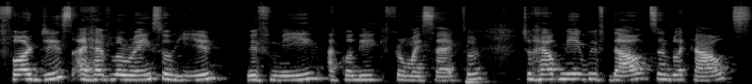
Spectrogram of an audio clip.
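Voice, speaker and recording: Speaking with a Brazilian Portuguese accent, a woman has a fairly high pitch and fairly even intonation. Her pace is fairly slow. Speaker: activist and journalist. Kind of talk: class presentation.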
